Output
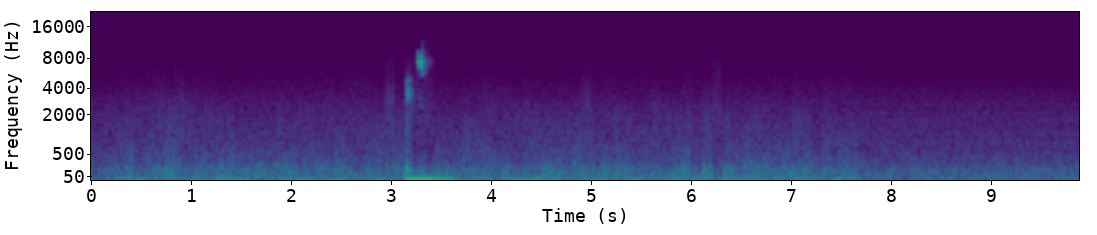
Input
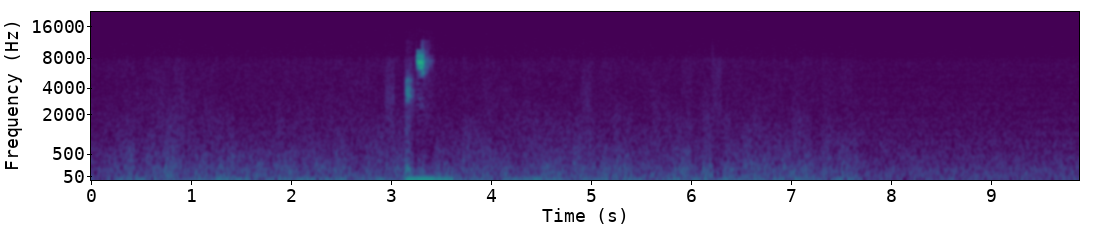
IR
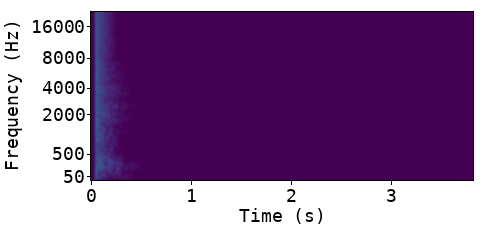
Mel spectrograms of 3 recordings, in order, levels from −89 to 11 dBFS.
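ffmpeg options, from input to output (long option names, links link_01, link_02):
-af "bass=frequency=250:gain=6,treble=frequency=4000:gain=-15,volume=7.5dB"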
